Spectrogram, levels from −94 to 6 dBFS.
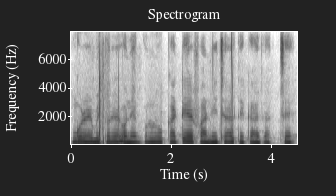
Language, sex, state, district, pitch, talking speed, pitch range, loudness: Bengali, female, Assam, Hailakandi, 215 Hz, 95 wpm, 205-220 Hz, -18 LUFS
